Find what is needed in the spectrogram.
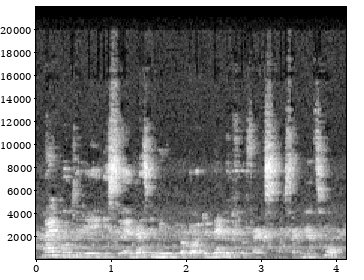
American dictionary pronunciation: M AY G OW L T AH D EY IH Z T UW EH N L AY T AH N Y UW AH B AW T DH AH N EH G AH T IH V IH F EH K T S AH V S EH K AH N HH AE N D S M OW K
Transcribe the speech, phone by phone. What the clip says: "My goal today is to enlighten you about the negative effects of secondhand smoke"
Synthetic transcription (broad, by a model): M AY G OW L T AH D EY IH S T UW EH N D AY S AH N Y UW AH B AW T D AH N EH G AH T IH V IH F EH K T S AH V S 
